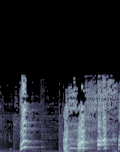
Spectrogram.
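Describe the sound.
A person mimics a dog's bark to show a dog that does not yet bark how to do it, with a loud, sharp yelp followed by a short burst of three or four rough, voiced barks.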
